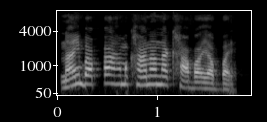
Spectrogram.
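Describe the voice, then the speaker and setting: A stubborn young bridegroom played by a woman in a village comedy cartoon. The voice is very high and demanding, with a sulky insistence, on a dull, lo-fi recording. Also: very animated, fairly quick, a bit bright. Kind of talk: amateur comedy cartoon dialogue.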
